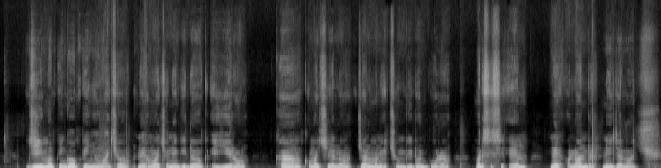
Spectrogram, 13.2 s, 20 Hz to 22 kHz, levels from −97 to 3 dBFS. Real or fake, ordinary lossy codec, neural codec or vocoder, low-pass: fake; none; vocoder, 44.1 kHz, 128 mel bands, Pupu-Vocoder; none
